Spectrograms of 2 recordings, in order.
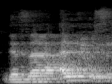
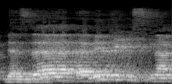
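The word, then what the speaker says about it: جَزَاءً الْحُسْنَى: എങ്ങനെയാണ് ഓതുക? ജസാഅനിൽ ഹുസ്ന, ജസാഅൽ ഹുസ്ന എന്നൊക്കെ പല ആളുകളും അങ്ങനെ ഓതാറുണ്ട്, തെറ്റാണ്. ജസാഅനിൽ ഹുസ്ന എന്ന് ഓതണം.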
